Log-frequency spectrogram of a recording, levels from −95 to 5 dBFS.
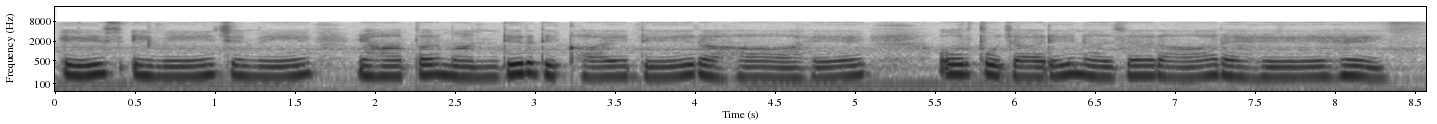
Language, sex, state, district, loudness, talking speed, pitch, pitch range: Hindi, female, Rajasthan, Jaipur, -16 LUFS, 110 wpm, 175 Hz, 165-190 Hz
